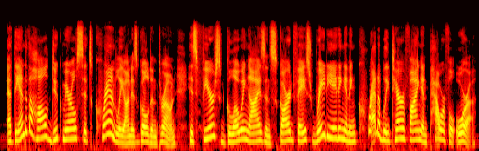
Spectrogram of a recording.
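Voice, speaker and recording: A woman narrates a dramatic comic recap in scripted storytelling style. Her pitch moves a lot from line to line, and the recording is dry and close. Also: no room sound.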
